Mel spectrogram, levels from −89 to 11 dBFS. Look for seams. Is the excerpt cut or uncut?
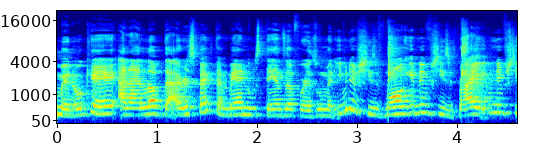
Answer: uncut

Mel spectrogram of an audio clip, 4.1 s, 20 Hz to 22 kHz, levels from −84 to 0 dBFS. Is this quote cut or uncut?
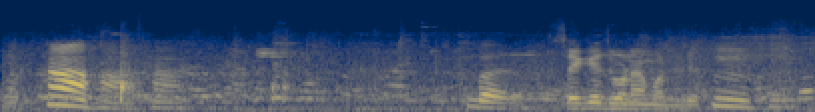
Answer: uncut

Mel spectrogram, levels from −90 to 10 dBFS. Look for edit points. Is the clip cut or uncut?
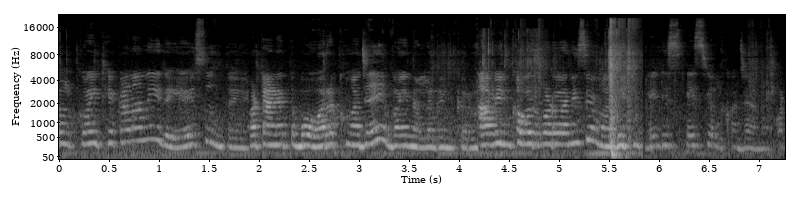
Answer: cut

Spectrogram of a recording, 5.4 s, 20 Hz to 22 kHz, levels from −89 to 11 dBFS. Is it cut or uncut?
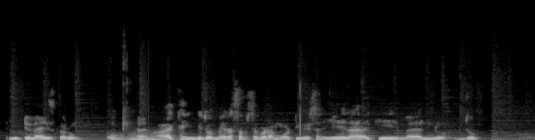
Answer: cut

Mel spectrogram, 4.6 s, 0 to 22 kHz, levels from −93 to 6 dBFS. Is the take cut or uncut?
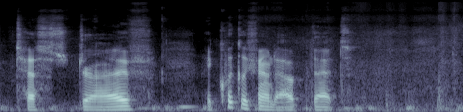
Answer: uncut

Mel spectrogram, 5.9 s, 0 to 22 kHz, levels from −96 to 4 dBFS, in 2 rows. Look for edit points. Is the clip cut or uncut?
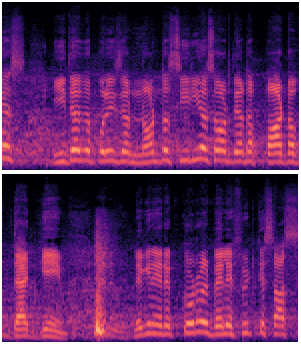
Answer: cut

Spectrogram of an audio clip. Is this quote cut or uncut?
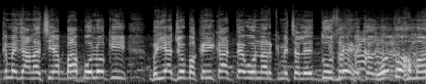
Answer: uncut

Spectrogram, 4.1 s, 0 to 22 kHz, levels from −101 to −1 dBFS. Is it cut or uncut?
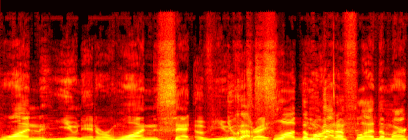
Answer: uncut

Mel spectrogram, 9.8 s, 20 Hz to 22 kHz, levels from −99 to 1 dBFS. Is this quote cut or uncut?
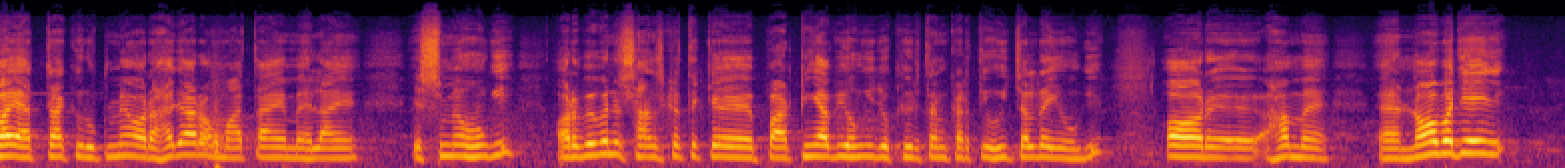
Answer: uncut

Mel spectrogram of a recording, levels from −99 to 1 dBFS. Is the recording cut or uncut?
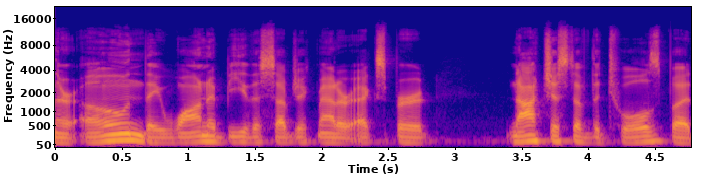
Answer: uncut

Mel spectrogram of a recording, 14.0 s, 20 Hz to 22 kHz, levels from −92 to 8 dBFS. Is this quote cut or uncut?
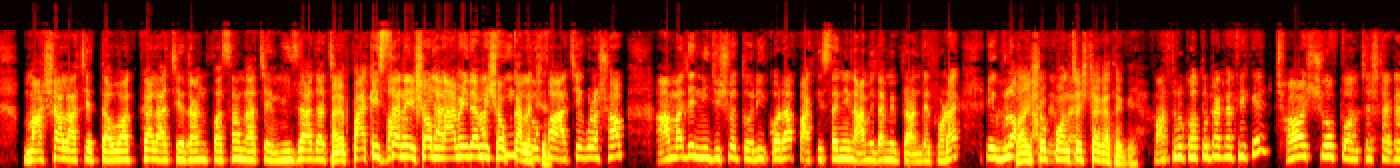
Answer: cut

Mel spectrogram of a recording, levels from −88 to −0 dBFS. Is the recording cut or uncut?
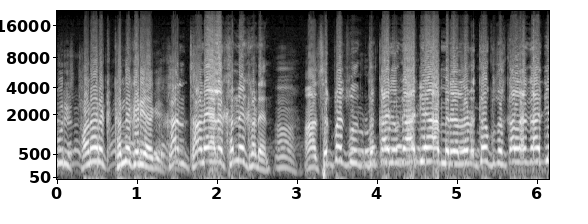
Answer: uncut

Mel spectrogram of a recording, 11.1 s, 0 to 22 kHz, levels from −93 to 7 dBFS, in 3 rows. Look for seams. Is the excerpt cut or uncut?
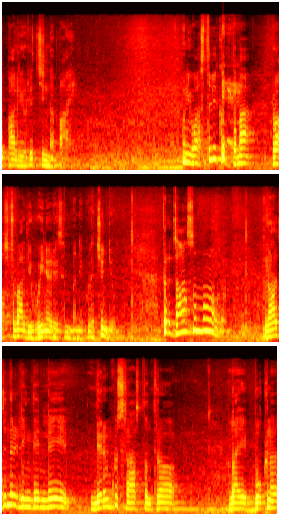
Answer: uncut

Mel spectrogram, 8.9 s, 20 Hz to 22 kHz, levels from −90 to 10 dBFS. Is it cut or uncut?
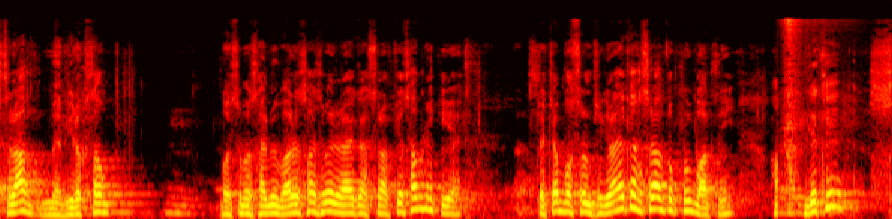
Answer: cut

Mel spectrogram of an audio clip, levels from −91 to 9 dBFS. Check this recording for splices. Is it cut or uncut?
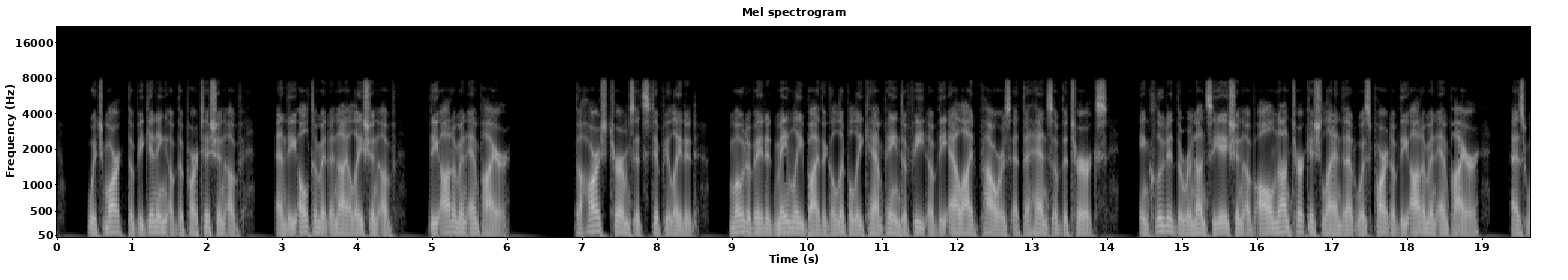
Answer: uncut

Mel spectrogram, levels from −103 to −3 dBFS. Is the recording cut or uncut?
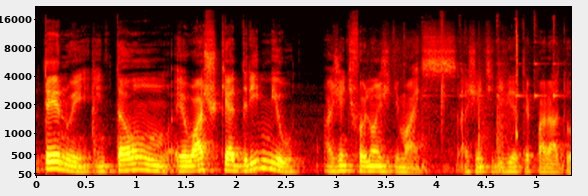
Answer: uncut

